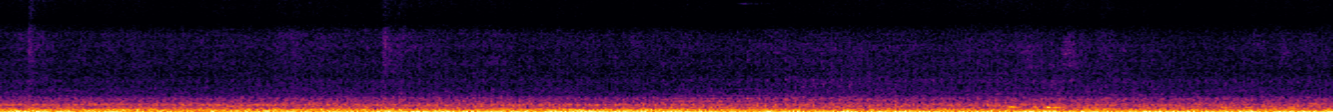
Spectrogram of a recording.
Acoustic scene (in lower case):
bus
